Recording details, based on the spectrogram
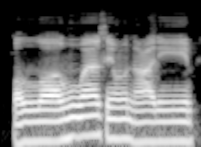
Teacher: لفظ اللہ کے نام سے پہلے زبر ہے، لفظ اللہ کے نام کو موٹا کرنا ہے، الف سے پہلے زبر ایک الف کے برابر کھینچنا ہے، سین میں سیٹی کی آواز پیدا کریں گے، تنوین کے بعد عین ہے، حروف حلقی ہے تو تنوین پر غنہ نہیں کریں گے، آواز ناک میں نہیں چھپائیں گے، یہاں پر وقف کریں گے تو میم کو ساکن کریں گے۔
